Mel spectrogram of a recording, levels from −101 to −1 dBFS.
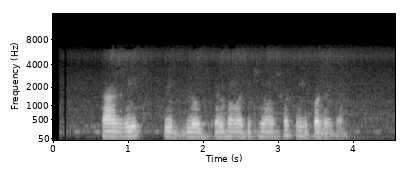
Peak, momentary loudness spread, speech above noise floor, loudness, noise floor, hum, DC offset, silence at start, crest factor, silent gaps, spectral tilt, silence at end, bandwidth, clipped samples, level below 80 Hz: -4 dBFS; 10 LU; 31 dB; -25 LUFS; -54 dBFS; none; under 0.1%; 0.6 s; 22 dB; none; -9.5 dB/octave; 0.65 s; 6.6 kHz; under 0.1%; -52 dBFS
